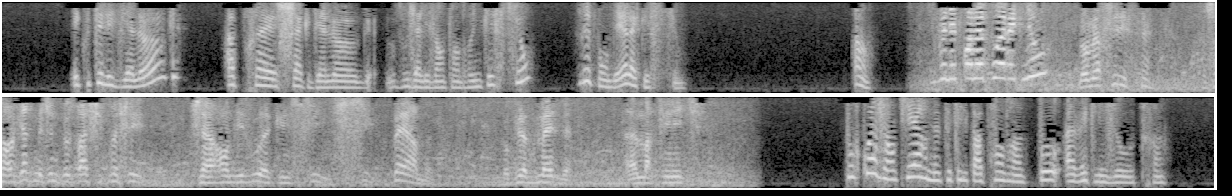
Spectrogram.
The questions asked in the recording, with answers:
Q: Pourquoi Jean-Pierre ne peut-il pas prendre un pot avec les autres?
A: Parce qu'il est pressé.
